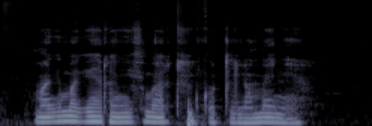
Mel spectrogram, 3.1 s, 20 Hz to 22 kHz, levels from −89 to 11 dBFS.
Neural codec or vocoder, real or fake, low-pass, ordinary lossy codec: codec, 44.1 kHz, 7.8 kbps, Pupu-Codec; fake; none; none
